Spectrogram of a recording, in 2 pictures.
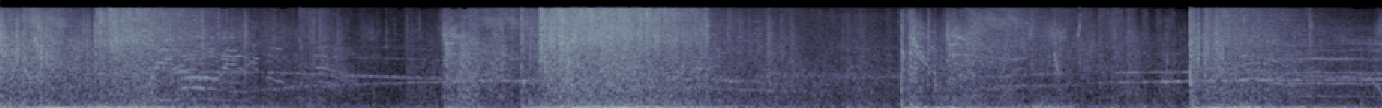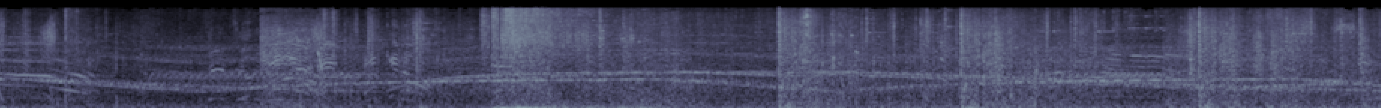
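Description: Police sirens wail and rise and fall.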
